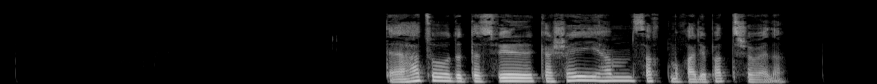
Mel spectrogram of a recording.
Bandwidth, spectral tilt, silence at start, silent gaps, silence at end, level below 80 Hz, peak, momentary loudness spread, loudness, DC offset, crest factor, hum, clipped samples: 11.5 kHz; -5.5 dB/octave; 3.85 s; none; 0.9 s; -66 dBFS; -4 dBFS; 10 LU; -19 LUFS; under 0.1%; 18 dB; none; under 0.1%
